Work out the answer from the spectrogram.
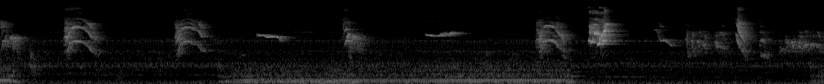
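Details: Long-tailed shrike around one year old singing mimicked bar-winged prinia and sparrow phrases: scattered sharp descending chirps and brief whistled notes with pauses between, over a low steady hum.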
